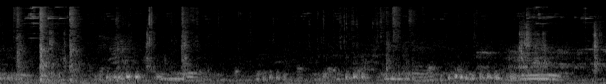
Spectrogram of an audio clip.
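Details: Several domestic pigeons, mixed breeds from Lombok, coo in short low bursts amid sharp taps and wing rustles, ending with a brighter, warbling coo near the close.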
